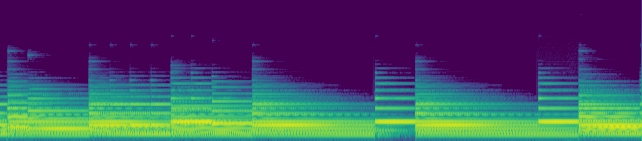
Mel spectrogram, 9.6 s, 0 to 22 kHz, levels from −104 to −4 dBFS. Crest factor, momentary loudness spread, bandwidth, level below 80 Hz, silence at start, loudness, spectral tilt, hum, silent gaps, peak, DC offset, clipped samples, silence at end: 14 dB; 8 LU; 2.8 kHz; -64 dBFS; 0 s; -15 LUFS; -13.5 dB/octave; none; none; -2 dBFS; under 0.1%; under 0.1%; 0 s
